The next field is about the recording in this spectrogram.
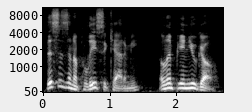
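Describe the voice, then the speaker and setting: A man's voice: on the high side, huge pitch swings, a little fast, vocal fry, slightly rough, heavily acted. A man voicing a stern, demanding superhero coach in an audiobook, speaking with blunt, commanding authority to young trainees. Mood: brusque, testing. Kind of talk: audiobook character dialogue.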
